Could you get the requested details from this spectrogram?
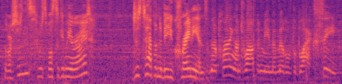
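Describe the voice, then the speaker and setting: A woman playing a tough, wary female agent in a low-budget film, talking bluntly and sarcastically over loud music. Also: very fast, natural voice. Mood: annoyed.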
